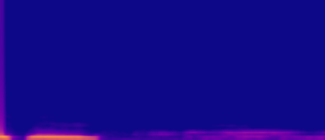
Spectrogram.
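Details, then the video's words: Spotted dove in the thổ style, giving a single loud, long, slightly buzzy coo that falls gently at its end, then faint, quieter cooing in the background. "Cu gáy giọng thổ/ chuẩn thúc và gáy gọi"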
